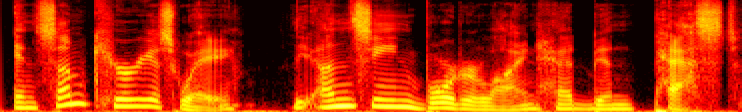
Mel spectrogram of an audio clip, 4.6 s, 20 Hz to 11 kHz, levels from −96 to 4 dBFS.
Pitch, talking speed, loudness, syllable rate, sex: 150 Hz, 140 wpm, -20 LUFS, 3.7 syllables/s, male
